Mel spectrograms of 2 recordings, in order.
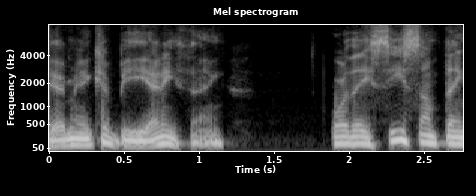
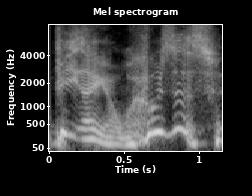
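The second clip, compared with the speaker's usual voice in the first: high, light who's this; puzzled phone answer; 9 semitones higher than usual. Retold or imitated. Answering a call from an unknown friend, a high puzzled hello. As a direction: pick up puzzled.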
